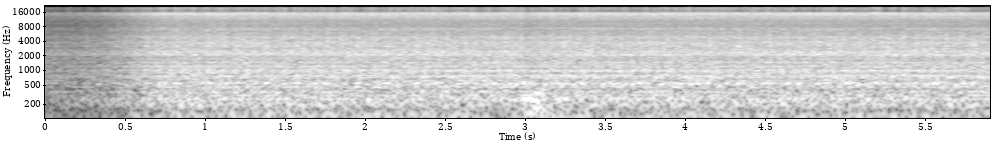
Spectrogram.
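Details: 2008 Chevy Avalanche with an idle-only misfire and P0300 code, after the plug swap between cylinders 1 and 3. Loud, busy idle with an uneven stumbling beat. The cause is a spark plug with a cracked porcelain; the miss moved with the plug.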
